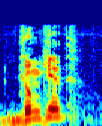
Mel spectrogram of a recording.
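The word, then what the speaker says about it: Cwmgiedd: I'm going to call it Chamagin. – Welshland. – I looked it up and I heard somebody pronounce it. It's Cumgid. – Cumgid? – Mm-hmm.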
